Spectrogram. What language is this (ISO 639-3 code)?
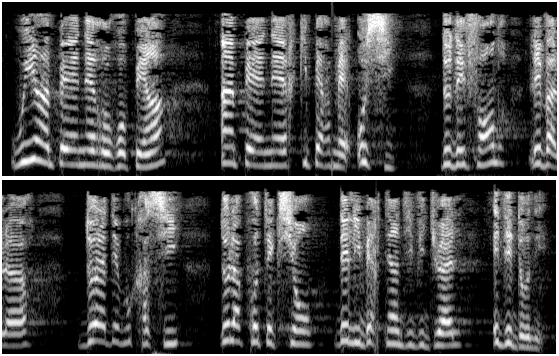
fra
